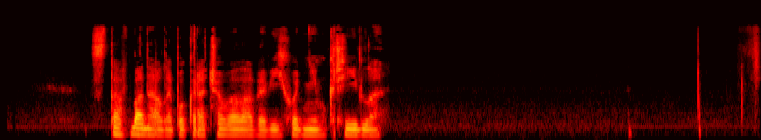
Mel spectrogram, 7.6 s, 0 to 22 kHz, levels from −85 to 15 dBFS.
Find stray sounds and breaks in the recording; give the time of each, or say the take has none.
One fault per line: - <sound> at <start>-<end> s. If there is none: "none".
none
